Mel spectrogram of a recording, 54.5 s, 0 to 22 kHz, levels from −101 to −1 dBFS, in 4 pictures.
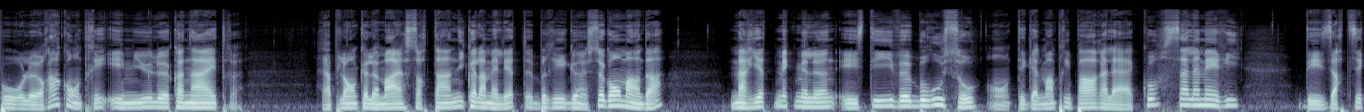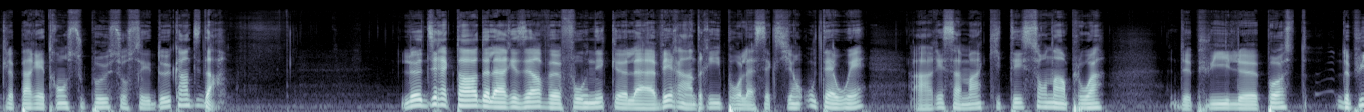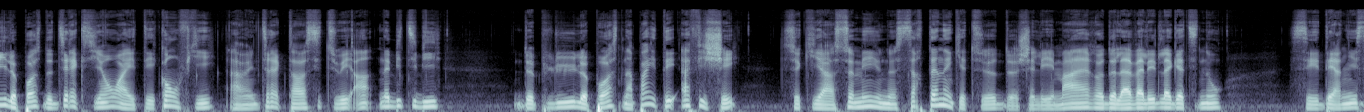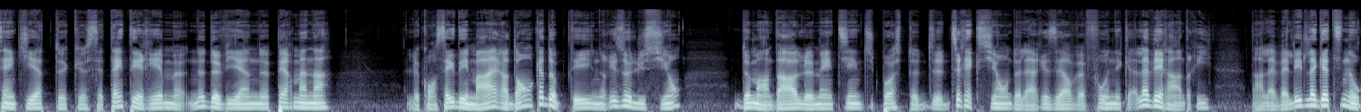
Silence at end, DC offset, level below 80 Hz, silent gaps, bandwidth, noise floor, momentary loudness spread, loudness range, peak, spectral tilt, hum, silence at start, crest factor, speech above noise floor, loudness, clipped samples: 0 s; under 0.1%; -36 dBFS; none; 16 kHz; -57 dBFS; 9 LU; 5 LU; 0 dBFS; -6 dB/octave; none; 0 s; 20 dB; 37 dB; -21 LUFS; under 0.1%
